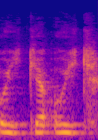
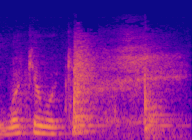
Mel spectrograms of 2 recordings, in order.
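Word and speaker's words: Wakawaka: Au début je disais Oika Oika, mais en fait non c'est Waka Waka.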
